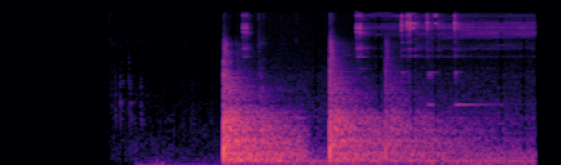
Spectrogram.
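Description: Intro sting sound effect: a faint swell, then two heavy impact hits under a second apart, each ringing out and fading, with a glassy high shimmer after the second. It cuts off suddenly at the end.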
